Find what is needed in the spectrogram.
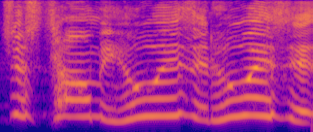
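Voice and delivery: very high, loud mock desperation; exasperated dispatcher. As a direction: beg loudly, building to a shout.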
